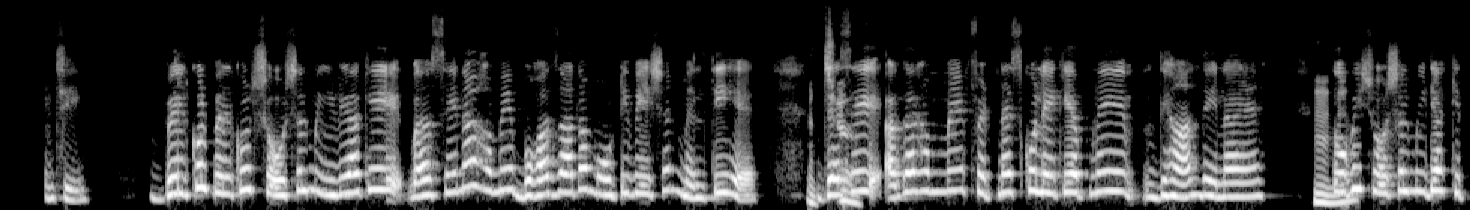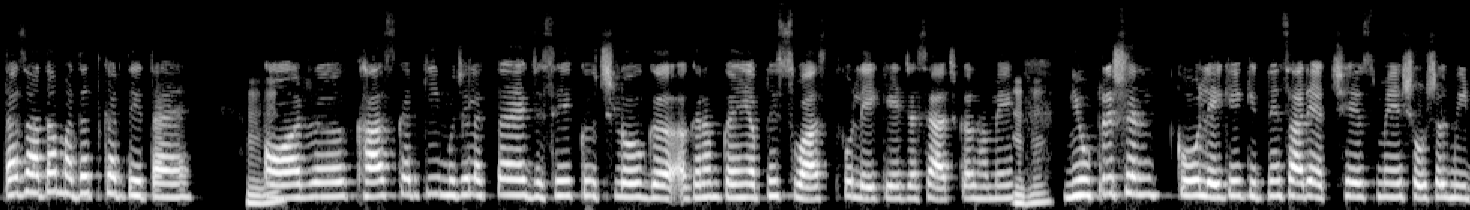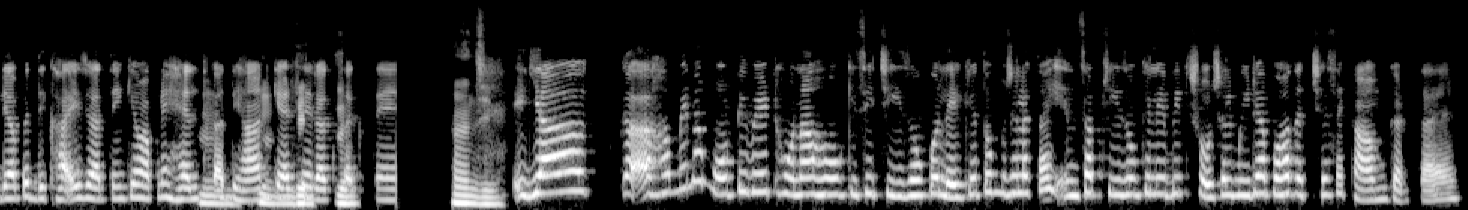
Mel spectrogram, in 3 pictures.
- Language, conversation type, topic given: Hindi, unstructured, क्या सोशल मीडिया का आपकी मानसिक सेहत पर असर पड़ता है?
- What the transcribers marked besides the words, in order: in English: "मोटिवेशन"; in English: "फिटनेस"; in English: "न्यूट्रिशन"; tapping; in English: "हेल्थ"; other background noise; in English: "मोटिवेट"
